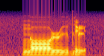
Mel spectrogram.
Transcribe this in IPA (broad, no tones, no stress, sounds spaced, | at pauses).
n ɔː ɹ ɨ d̪ i ɭ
